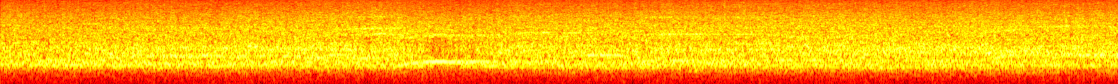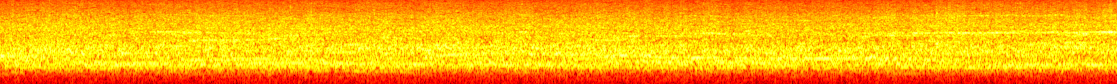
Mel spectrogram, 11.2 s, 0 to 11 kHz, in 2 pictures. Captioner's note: wild applause and cheering for 17 seconds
